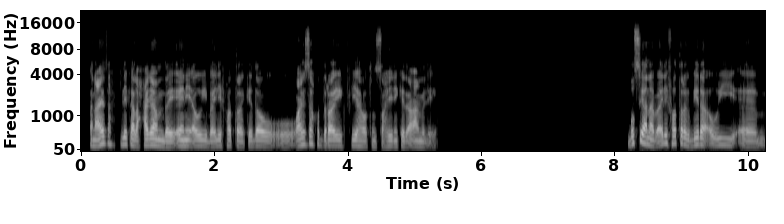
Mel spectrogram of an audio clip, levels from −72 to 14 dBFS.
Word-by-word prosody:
أنا 120 - +4
عايز 165 +1 +4
أحكي 145 -2 -11
لِك 150 -2 -1
على 130 - +4
حاجة 135 +1 +4
مضايقاني 120 +1 +2
أوي 120 -1 0
بقى 110 - 0
لي 125 +2 -4
فترة 125 -4 -2
كده، 115 +3 0
و 110 -3 +1 0.3
وعايز 145 +6 +2
آخد 165 - -4
رأيك 120 -1 +3
فيها 125 -1 -2
وتنصحيني 110 +1 -5
كده - - -2
أعمل 110 -2 -1
إيه. - - -14 2.9
بُصّي، - - +3
أنا - - +3
بقى - - +2
لي 180 - -1
فترة 170 -3 0
كبيرة 145 +4 0
أوي 140 -1 -5
آآ، 110 -1 -3
125 Hz, 170 wpm, -22 LUFS, 115-140 Hz, 2.9 s, أنا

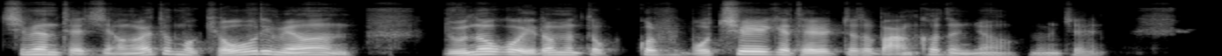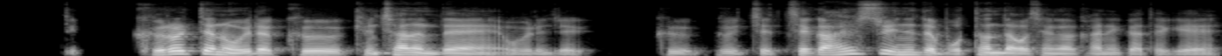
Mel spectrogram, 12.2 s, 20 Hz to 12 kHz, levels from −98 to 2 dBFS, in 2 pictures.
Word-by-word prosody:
치면 145 -1 0
되지. 90 -8 -4
아무래도 100 - -1
뭐 125 -7 -3
겨울이면 130 +1 +2 0.5
눈 110 +7 +1
오고 155 -6 +4
이러면 125 +4 0
또 105 -3 -5
골프 125 -1 -2
못 100 +2 -3
치게 155 +1 +3
될 105 0 0
때도 120 -1 -4
많거든요. 75 - -4
그럼 - - -10
이제 - - -12 1.3
그럴 175 +8 +3
때는 170 -3 +5
오히려 105 +1 +3
그 110 -3 +1
괜찮은데 100 - +2
오히려 80 +2 -7
이제 - - -7 0.4
그 - - -7
그 - - -6
제 - - -5
제가 115 +4 +3
할 175 +5 +1
수 180 0 -1
있는데 140 -3 +1
못한다고 105 +2 +1
생각하니까 90 -3 -4
되게 75 -4 -6
115 Hz, 365 characters per minute, -22 LUFS, 95-140 Hz, 1.3 s, 때는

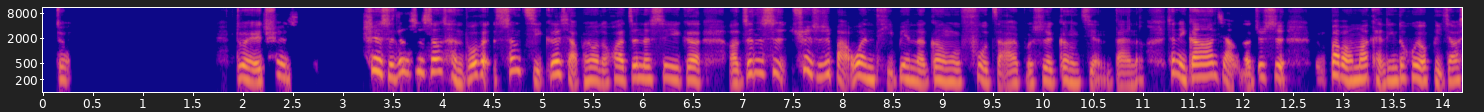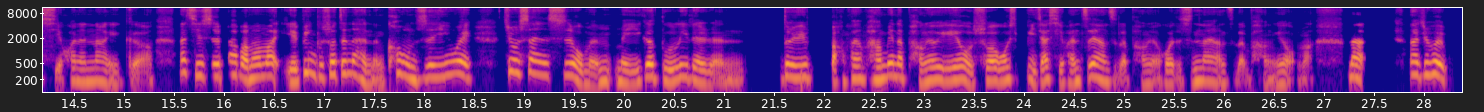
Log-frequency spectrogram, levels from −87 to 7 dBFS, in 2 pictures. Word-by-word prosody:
对。 - - -5 1.7
对， 195 -6 +3
确 245 +5 -3
实 220 - -13 0.6
确 335 -2 +4
实 245 -4 +1
就 285 - +1
是 310 +2 -3
生 315 +2 +5
很 205 - -3
多 240 +8 +4
个 280 0 +5
生 330 +2 -2
几 330 - -4
个 275 +1 +6
小 275 - -2
朋 195 +1 -4
友 195 - +2
的 165 -2 -6
话， 200 +2 +2
真 220 +3 -1
的 210 - 0
是 220 +2 -5
一 205 -2 -2
个 195 -1 +3 0.3
呃， 165 0 0
真 280 - -1
的 300 - -2
是 290 0 -3
确 350 -3 -1
实 235 -5 -5
是 270 - -1
把 - - -2
问 240 -3 +4
题 200 - -10
变 215 -4 -1
得 160 -3 -1
更 185 -3 -1
复 180 - -5
杂， 170 - -6
而 165 - -2
不 165 -1 -8
是 180 +3 -3
更 180 -3 -3
简 175 - -7
单 145 - -5
的 150 - -9
了。 195 - -15 0.2
像 295 - -1
你 240 - +4
刚 230 +3 +6
刚 245 +2 +3
讲 - - -2
的， - - -2
就 470 - -2
是 450 - 0 0.4
爸 265 -2 +8
爸 215 - +6
妈 195 - +3
妈 210 +2 +3
肯 - - -5
定 190 - -3
都 220 +3 -3
会 225 - +1
有 185 - +5
比 190 - -7
较 185 0 -3
喜 195 - -4
欢 190 0 -7
的 180 - -3
那 185 -2 -4
一 155 - -7
个， - - -6 0.3
那 300 - +4
其 255 -3 -1
实 245 +1 +3
爸 265 -1 +3
爸 215 -4 +7
妈 225 +3 +3
妈 250 0 +5
也 180 - +1
并 300 +7 -1
不 230 - -3
是 - - -9
说 275 +3 +7
真 285 +1 +1
的 280 - +2
很 180 - 0
能 - - -6
控 265 -6 0
制， 220 +3 0
因 250 +4 -2
为 270 -5 +6 0.3
就 315 -1 +1
算 280 -3 +2
是 255 0 +1
我 - - +5
们 165 +4 -3
每 175 -2 0
一 160 +1 -5
个 240 +5 +9
独 190 -5 -1
立 230 +3 0
的 190 -6 +2
人， 160 - -5 0.4
对 235 -2 +4
于 230 -1 -1 0.2
旁 215 +3 0
旁 200 +2 0
边 255 0 +5
的 235 - +5
朋 170 -3 -5
友 195 - +1
也 195 -1 -1
有 200 -6 +2
说， 190 +4 +3
我 190 +1 +1
喜 210 - -5
比 200 -7 -6
较 185 +4 +2
喜 205 -6 -6
欢 165 +2 -3
这 225 +5 +3
样 200 -6 +1
子 190 - -9
的 - - -4
朋 155 -3 -12
友， - - -7
或 160 - -1
者 - - -15
是 180 0 -8
那 190 0 -2
样 180 - -5
子 170 +4 -14
的 - - -5
朋 - - -13
友 - - -3
嘛。 - - -11 0.4
那 - - +5 0.5
那 270 -1 +3
就 265 - 0
会 255 -7 +7
210 Hz, 300 characters per minute, -24 LUFS, 185-255 Hz, 1.7 s, 个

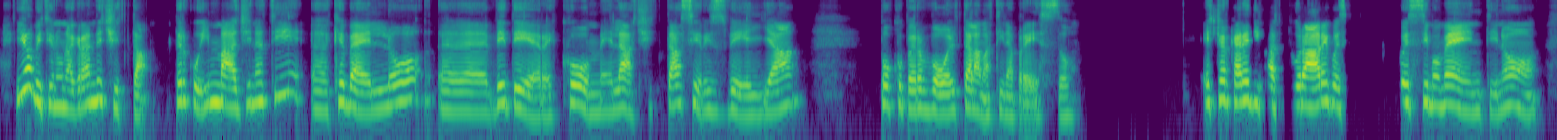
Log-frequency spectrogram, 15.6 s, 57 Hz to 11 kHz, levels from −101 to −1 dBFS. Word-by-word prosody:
Io 350 +9 +5
abito 240 - +3
in 215 - -4
una 195 -2 -2
grande 225 +7 +1
città. 195 -6 -3 0.2
Per 250 +1 -2
cui 210 -6 -4
immaginati, 240 - 0
ehm, 180 -1 -9
che 245 +4 -1
bello, 215 +8 +1 0.2
ehm, 175 -3 -4
vedere 170 -11 0
come 170 -8 -2
la 185 -1 +2
città 205 +5 -4
si 230 0 +1
risveglia 175 +3 -3 0.8
poco 220 -1 -5
per 190 -1 -1
volta 180 +2 0
la 180 - +2
mattina 165 -3 -7
presto. 145 0 -3 1.2
E 235 - -2
cercare 250 0 +4
di 230 -2 -5
catturare 215 +1 +5
ques 215 -4 -3 0.5
questi 240 0 +2
momenti, 185 -7 +4
no. 195 -3 -4
200 Hz, 125 wpm, -22 LUFS, 175-230 Hz, 1.2 s, Io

